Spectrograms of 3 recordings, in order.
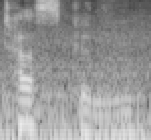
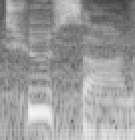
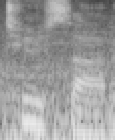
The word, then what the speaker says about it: Tucson: how to pronounce it i keep saying tuscan arizona but those are the guys from star wars the raiders uh el paso no that's in texas that's something yeah i guess tucson i think is how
